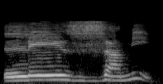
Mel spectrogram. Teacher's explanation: Because the word ami starts with a vowel, you pronounce the usually silent S on the end of les.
